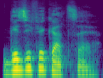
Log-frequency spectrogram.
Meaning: gasification
- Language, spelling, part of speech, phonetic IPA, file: Russian, газификация, noun, [ɡəzʲɪfʲɪˈkat͡sɨjə], Ru-газификация.ogg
